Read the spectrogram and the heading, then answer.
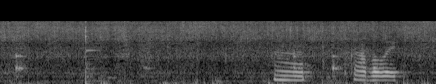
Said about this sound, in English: Ooh, you can hear the onions are sizzling quite a bit. I guess I'm finally going to have to break down and turn down the heat.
